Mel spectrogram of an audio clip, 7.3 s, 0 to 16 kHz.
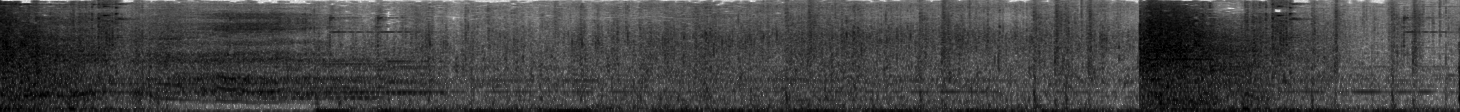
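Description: Shotgun blasts in Resident Evil 4, with a couple of heavy, booming shots standing out against a murky, rumbling game background.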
